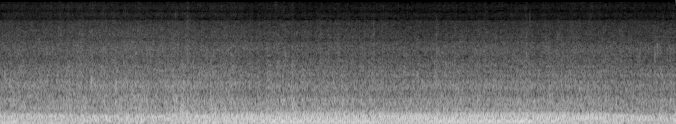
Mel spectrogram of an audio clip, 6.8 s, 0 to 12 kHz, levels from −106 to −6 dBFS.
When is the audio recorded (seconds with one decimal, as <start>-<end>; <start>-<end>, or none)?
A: 0.0-6.8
